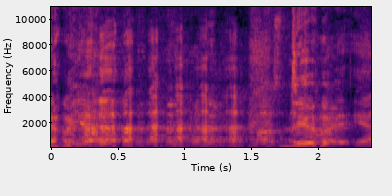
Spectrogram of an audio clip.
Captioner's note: laughs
